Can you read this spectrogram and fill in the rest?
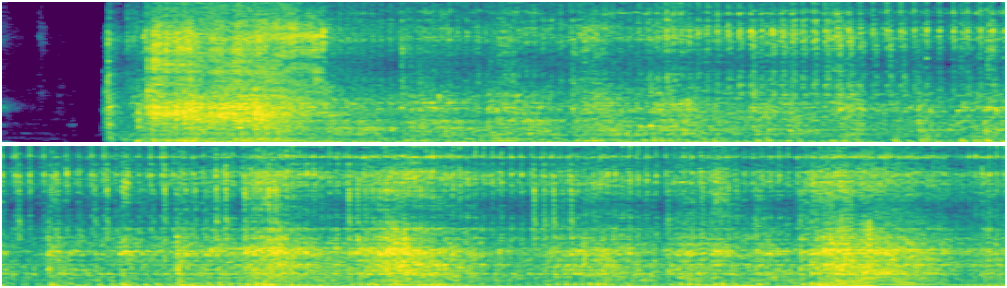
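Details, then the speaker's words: Hero Splendor Plus motorcycle engine: uneven idle with a light, quick tip-tip ticking riding over it; mechanic says piston is striking the valves, not the piston pin. "यह piston चकरा रहा है ठीक है वालों में इसीलिए इस तरीके से आवाज करेंगे"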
